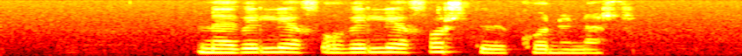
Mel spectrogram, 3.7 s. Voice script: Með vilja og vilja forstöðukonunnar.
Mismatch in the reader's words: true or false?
false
